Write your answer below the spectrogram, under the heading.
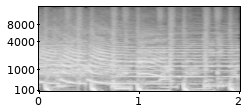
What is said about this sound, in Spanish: ¡La bocina!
